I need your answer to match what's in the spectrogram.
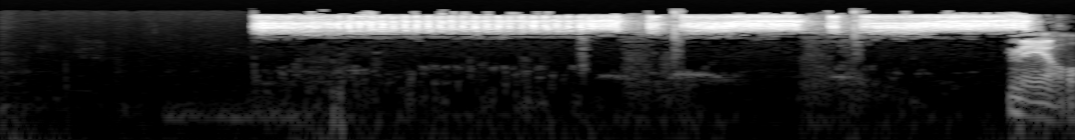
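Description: A single male cicada on a drain pipe in Philadelphia calls loudly and steadily, a harsh continuous high-pitched buzz that starts abruptly after a quiet moment and holds for about four seconds with slight pulsing.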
